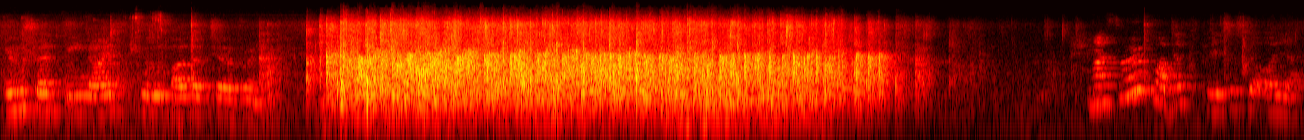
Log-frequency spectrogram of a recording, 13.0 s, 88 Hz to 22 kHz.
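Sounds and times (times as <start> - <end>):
audience applauding: 3.1 - 9.5.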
